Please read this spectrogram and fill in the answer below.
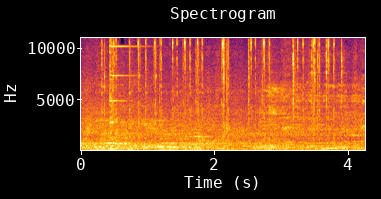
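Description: Dover oildraulic elevator in operation, heard from inside the car: a steady hum and rumble with a few faint clicks.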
